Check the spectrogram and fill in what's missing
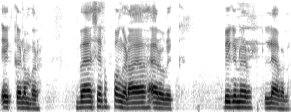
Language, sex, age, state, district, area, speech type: Punjabi, male, 45-60, Punjab, Hoshiarpur, urban, spontaneous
